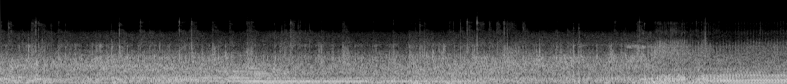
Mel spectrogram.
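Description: Heavy rain pouring onto a flooded street: a loud, steady hiss with scattered drop hits. A low engine hum from a motor vehicle runs underneath and grows louder near the end.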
